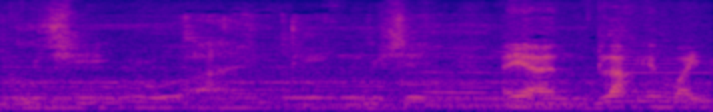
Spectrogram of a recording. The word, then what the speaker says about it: Gucci: Tamang pronunciation, Gucci.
